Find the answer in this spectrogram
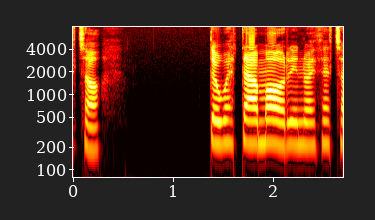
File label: "mor", Welsh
